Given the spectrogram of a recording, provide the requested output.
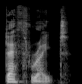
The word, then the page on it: death rate: British English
